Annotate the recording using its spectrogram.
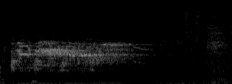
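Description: A rooster crowing once, played as a sound effect between segments of a radio show; the crow lasts about a second and a half and fades out.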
